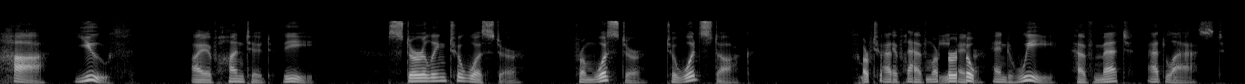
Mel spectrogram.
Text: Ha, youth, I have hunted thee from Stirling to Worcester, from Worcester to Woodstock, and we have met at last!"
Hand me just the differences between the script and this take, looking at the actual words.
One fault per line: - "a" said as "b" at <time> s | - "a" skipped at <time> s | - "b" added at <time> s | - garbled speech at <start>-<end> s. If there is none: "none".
- "from" skipped at 3.2 s
- garbled speech at 8.5-9.9 s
